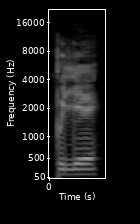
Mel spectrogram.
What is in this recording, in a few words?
"pwfe", Apatani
